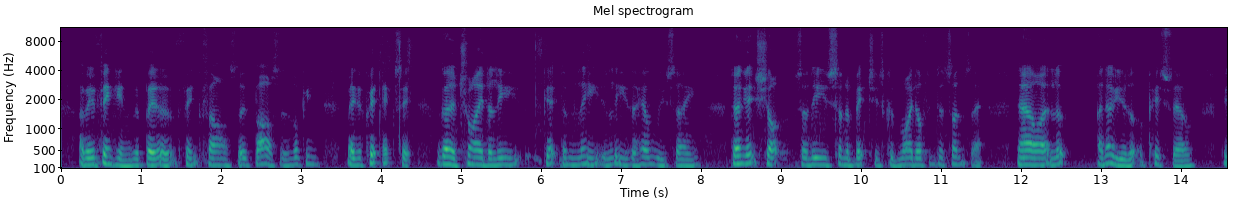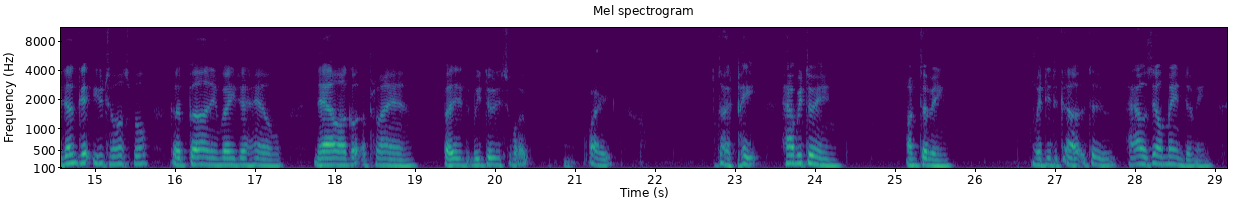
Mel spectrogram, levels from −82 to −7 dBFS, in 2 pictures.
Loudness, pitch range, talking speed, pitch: -41 LUFS, 150-175 Hz, 190 wpm, 160 Hz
